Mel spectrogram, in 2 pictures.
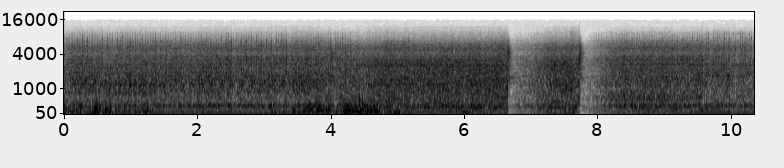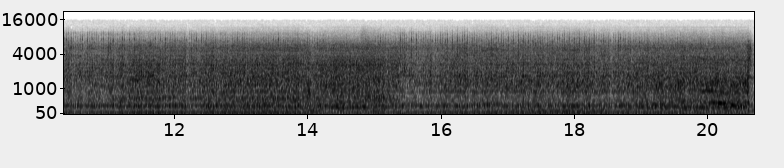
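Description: A backhoe's diesel engine rumbles loudly and steadily close by.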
